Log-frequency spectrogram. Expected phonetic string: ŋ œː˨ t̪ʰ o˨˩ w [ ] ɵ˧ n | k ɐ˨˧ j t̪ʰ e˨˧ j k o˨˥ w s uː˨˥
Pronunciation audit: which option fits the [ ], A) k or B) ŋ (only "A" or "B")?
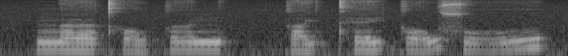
A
